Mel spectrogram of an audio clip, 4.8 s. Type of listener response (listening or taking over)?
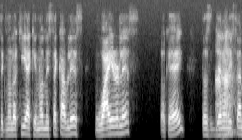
listening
